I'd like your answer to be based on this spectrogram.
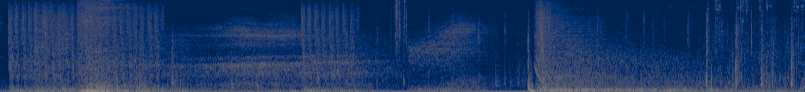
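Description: Bursts of gunfire in the shooter game Rogue Company, loud and close. Sharp volleys start near the beginning and again after a brief lull, with whooshing effects in between.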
